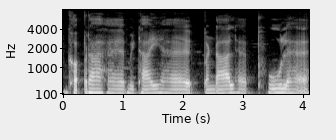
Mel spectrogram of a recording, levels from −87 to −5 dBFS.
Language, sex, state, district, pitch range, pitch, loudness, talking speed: Hindi, male, Chandigarh, Chandigarh, 125-135 Hz, 130 Hz, -20 LUFS, 115 wpm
